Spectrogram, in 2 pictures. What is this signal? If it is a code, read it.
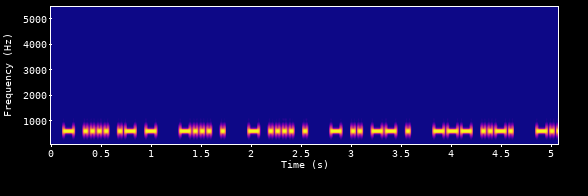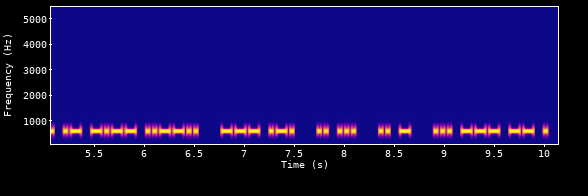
Morse code, heard as a keyed tone, about 34 wpm, 600 Hz. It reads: THAT BE THE TIME OF DAY? OR IS IT SOME
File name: the old man and the sea / the old man and the sea 1 35wpm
